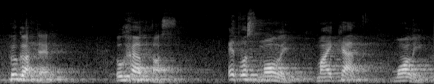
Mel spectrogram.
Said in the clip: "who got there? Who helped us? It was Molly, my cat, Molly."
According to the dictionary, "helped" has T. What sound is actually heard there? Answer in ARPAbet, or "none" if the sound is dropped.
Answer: none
